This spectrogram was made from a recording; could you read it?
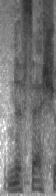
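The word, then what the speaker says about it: nefesh (נפש): It's like what in Hebrew we would call the nefesh of God. It rhymes with refresh of God.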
